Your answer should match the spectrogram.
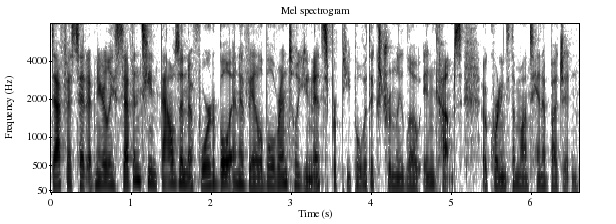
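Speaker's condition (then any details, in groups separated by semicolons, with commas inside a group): No condition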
